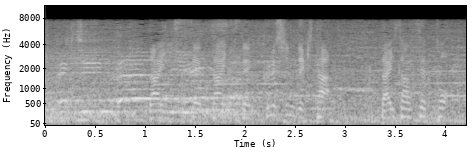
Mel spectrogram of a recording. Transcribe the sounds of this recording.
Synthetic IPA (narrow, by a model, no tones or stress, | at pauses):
d̪aisẽnd̪aiɲĩsẽ̞ŋkɯ̟ɾɯ̟ɕĩnd̪e̞kʲi̥t̪a | d̪aisãɰ̃se̞t̪ːo̞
